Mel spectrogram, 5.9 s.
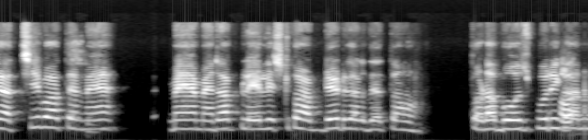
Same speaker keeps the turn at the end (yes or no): no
